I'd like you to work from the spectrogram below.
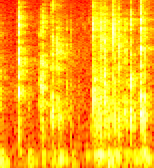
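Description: Rapid, uneven typing on a computer keyboard during coding, close and clear, with bursts of clustered keystrokes separated by short pauses and no talking.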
